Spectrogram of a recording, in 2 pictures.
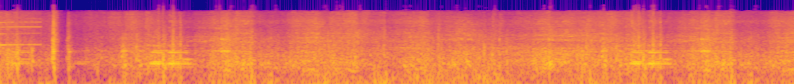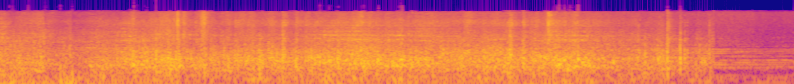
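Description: Train passing directly over a camera set between the rails: a loud, heavy rumble with the clickety-clack of wheels over the rails. It drops away abruptly about fifteen seconds in.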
